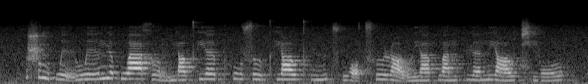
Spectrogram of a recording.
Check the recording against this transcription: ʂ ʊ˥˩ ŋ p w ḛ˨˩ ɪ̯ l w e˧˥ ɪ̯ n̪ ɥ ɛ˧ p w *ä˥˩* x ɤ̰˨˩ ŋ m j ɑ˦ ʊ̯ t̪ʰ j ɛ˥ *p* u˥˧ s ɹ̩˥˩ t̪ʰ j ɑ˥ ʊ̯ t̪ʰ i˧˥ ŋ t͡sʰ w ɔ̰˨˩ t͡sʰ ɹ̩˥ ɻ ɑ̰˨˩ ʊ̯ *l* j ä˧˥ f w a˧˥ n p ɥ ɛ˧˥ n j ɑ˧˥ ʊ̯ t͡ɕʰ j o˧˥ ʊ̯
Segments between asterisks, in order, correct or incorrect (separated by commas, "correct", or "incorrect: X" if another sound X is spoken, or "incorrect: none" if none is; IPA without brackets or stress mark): incorrect: ä˥, incorrect: pʰ, correct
